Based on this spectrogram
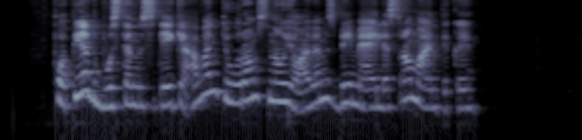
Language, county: Lithuanian, Marijampolė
